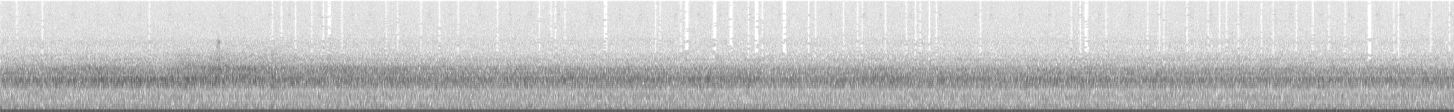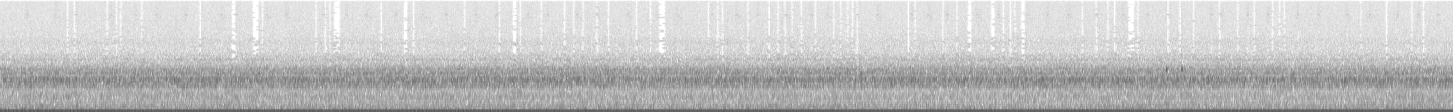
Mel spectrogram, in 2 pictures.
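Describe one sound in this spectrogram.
A car engine drones steadily.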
